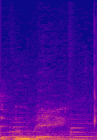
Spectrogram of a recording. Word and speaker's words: ube: It is ube. Ube. So next, let's visit mountainous. Good lord, everything. I can't pronounce anything.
